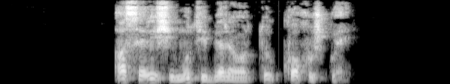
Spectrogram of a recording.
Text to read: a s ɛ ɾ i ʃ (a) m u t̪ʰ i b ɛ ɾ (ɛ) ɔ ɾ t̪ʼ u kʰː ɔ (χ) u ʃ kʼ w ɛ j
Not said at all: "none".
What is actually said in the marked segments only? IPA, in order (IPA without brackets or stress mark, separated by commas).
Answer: i, ɛ, χ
